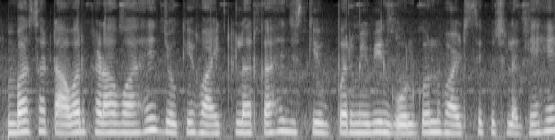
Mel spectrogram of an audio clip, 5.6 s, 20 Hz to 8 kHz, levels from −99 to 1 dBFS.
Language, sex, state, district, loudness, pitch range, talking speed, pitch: Hindi, female, Bihar, Jamui, -18 LUFS, 195-210 Hz, 225 wpm, 200 Hz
